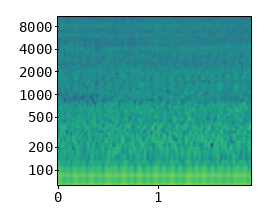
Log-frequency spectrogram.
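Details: BMW 330d M57 diesel with suspected blown turbo and melted pistons, heavy blow-by, had started to run away: deep, lumpy idle with uneven labouring beat, down on a couple of cylinders; turbo failure suspected, not confirmed.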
